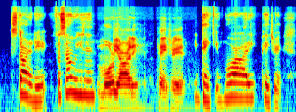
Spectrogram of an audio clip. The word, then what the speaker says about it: Moriarty: I think I'm pronouncing it wrong. What's the word? You know it. You is well, Marathi. Marathi the Patriot. Um, well, yeah, that's the show. I started it for some reason. Moriarty, Patriot.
